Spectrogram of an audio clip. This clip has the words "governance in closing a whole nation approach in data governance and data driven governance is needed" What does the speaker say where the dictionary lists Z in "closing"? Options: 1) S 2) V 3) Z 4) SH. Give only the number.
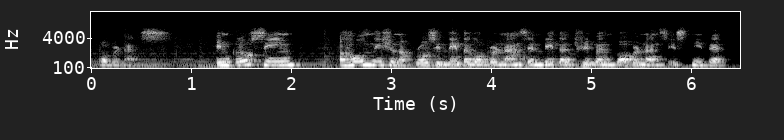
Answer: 1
